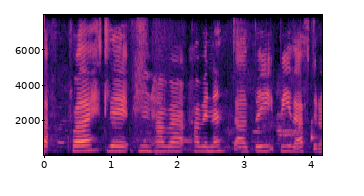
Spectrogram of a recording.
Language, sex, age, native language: Icelandic, female, 11, Icelandic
